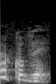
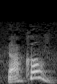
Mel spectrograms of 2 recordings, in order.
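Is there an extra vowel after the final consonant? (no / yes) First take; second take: yes; no. First: An extra vowel sounds after the final consonant. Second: The word ends cleanly on the final consonant. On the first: The speaker calls it wrong. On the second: The speaker calls it right.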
